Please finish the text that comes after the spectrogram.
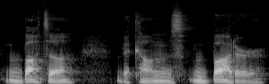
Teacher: pronouncing the letter R all the time and voicing the T sound between vows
